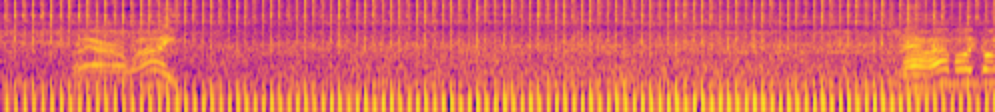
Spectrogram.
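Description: An old tractor engine runs steadily in third gear while driving around a field, a loud rapid chugging throb throughout, with a voice speaking briefly over it twice.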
